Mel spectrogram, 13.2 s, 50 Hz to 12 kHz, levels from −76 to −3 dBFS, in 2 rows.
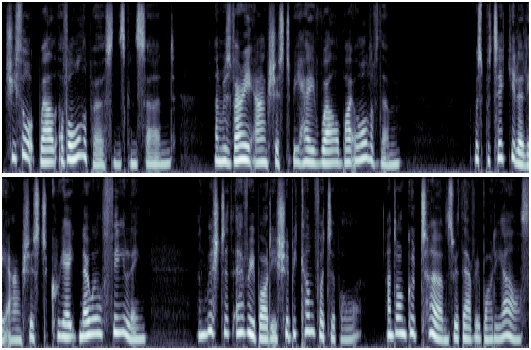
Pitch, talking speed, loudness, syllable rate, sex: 215 Hz, 180 wpm, -19 LUFS, 6.2 syllables/s, female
